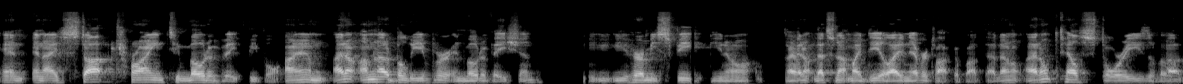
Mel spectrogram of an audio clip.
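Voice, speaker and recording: A man speaks at a moderate pace with a very deep, low pitch. His pitch variation is ordinary, and the background is quiet. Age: 60s. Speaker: financial services business leader. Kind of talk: interview talk sharing business experience. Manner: halting, with many repetitions and fillers.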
